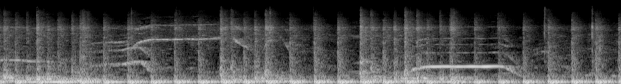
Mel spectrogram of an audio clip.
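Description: Live rock band playing: a drum kit keeping a steady beat with bass drum and snare, electric bass underneath, and long sustained lead notes that slide up in pitch and hold.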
